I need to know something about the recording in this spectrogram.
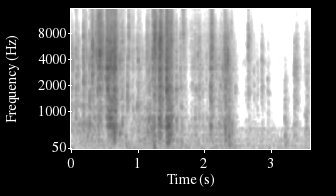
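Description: A foil wrapper crinkles as hands tear it open.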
